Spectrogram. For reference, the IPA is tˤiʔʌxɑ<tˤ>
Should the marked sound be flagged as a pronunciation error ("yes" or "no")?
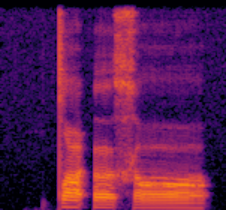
yes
